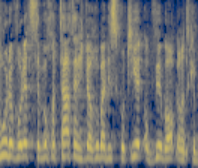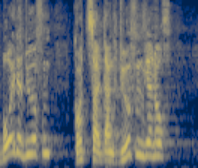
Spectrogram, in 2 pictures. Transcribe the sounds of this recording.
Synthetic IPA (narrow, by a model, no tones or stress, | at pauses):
vʊɐɾəvoːlɛt͡stəvɔχətʰaːtz̥ɛçlɪçd̥aʁ̞yːbɐdɪskutʰiːɐtɔpv̥iːɐʔyːɐhaʊptnɔχɪnsɡ̥əbɔʏdədʏɐfn̩ | ɡ̥ɔtz̥aɪdaŋkd̥ʏɐfn̩viːɐnɔχ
